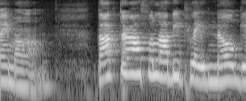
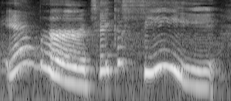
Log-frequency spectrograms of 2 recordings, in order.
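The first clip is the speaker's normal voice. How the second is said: a hint of a sweet-talking principal, higher and slow; fake nice principal; 7 semitones higher, 3 dB louder, much slower than usual. Principal calls the student in, lightly mocked sweet tone. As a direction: lightly play the principal being suspiciously nice.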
